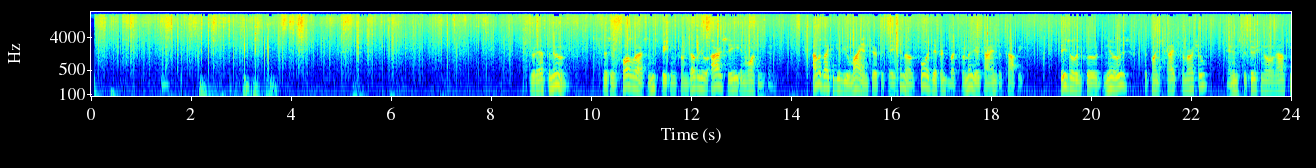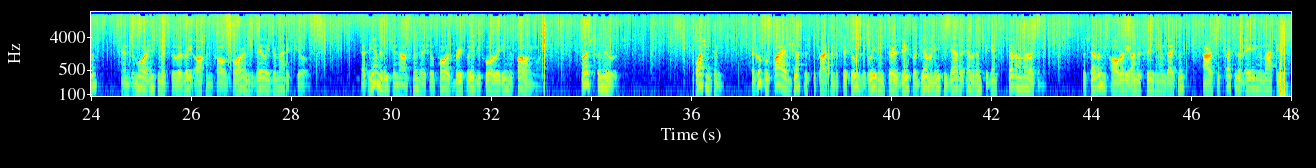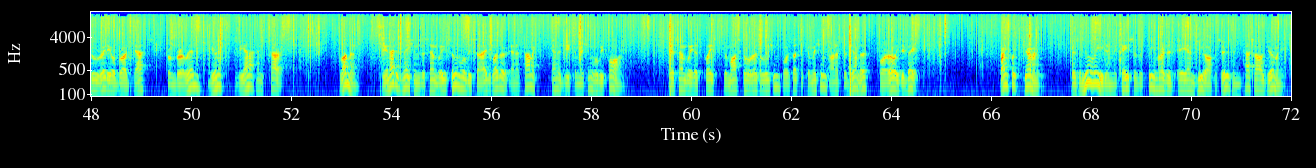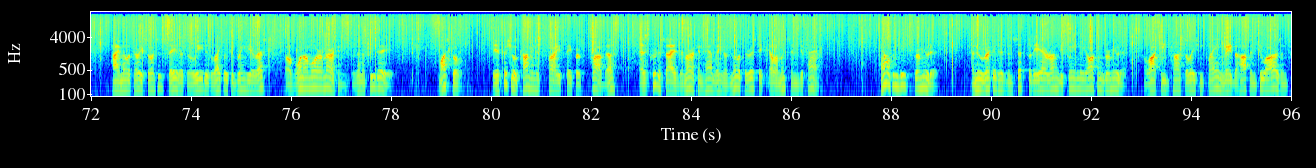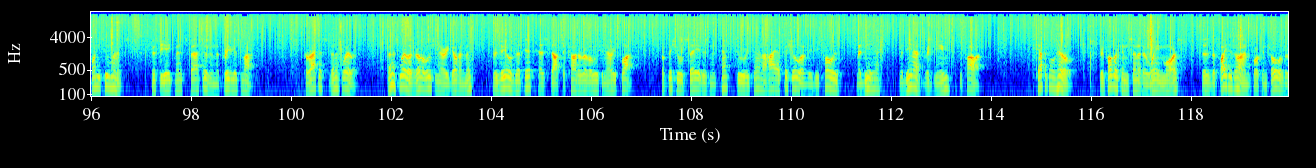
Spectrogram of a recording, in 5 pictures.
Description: This recording is from a 78 record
